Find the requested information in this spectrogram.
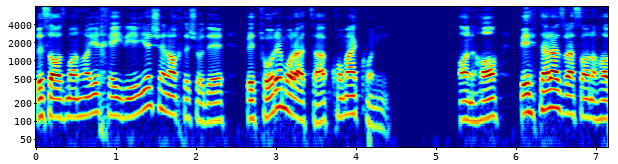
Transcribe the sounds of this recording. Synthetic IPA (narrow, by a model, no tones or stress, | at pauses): b̥e̞sɒːzmɒːnɦɒːje̞xe̞jɾijejeʃe̞nɒːχt̪e̞ʃo̞d̪e̞ | b̥e̞t̪ʰoːɾe̞mo̞ɾæt̪ʰːæb̥̚kʰo̞mækʰːo̞nḭːd̪̥ | ʔɒːnɦɒː | b̥e̞ht̪ʰæɾæzɾæsɒːneɦɒː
